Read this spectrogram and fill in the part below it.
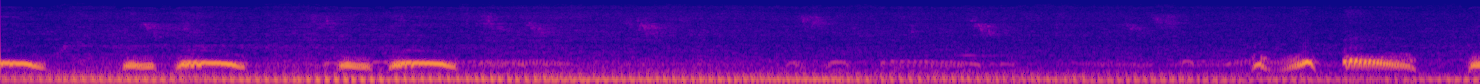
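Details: Spotted dove calling to lure wild doves into a trap. Hollow coos open and close the clip, with a steady low engine-like rumble throughout and a quieter stretch in the middle.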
